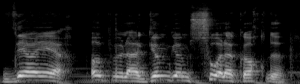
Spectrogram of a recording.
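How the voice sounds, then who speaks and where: A young man giving casual commentary as he opens trading card packs, reacting excitedly to each card as it comes. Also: sits high, takes it slowly, soft background music. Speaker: card collector opening booster packs. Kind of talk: casual pack-opening commentary.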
